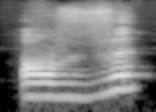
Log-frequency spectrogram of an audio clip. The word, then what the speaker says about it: of: Que é o a lot of, lembrando que aqui a pronúncia, esse F tem som de V, of, lots of, a great deal of, a good deal of.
